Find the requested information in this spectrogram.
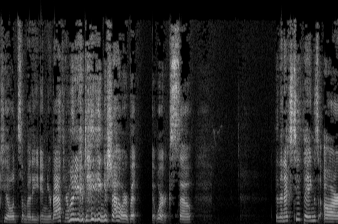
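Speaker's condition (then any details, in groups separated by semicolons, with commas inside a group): No condition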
